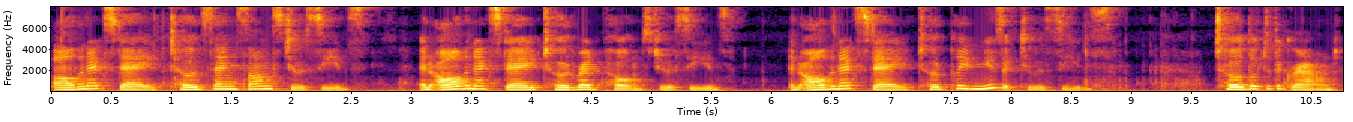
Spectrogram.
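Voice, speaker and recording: Woman, preschool teacher, storybook narration, medium pitch, simple child-directed phrasing. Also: lively intonation, a little slow, gravelly, a little mellow, low-quality recording. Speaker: pre-K teacher reading aloud.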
